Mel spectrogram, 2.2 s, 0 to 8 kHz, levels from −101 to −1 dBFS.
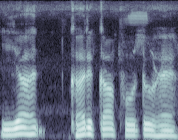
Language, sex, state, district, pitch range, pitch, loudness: Hindi, male, Arunachal Pradesh, Lower Dibang Valley, 110-130 Hz, 120 Hz, -16 LUFS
